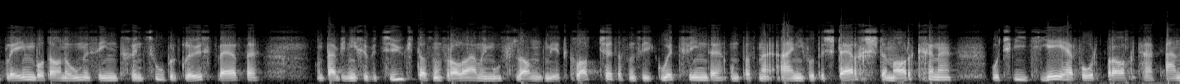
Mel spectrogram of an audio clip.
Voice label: news meldung swiss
